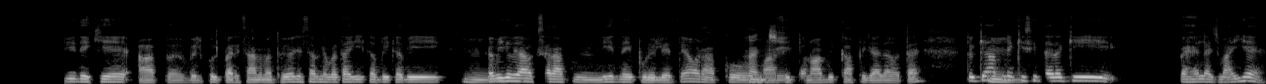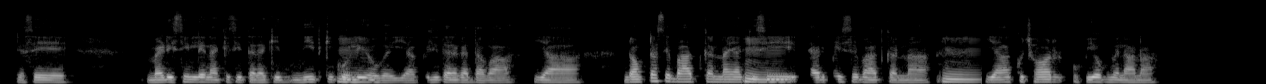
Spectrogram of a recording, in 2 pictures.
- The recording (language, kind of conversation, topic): Hindi, advice, सोने से पहले चिंता और विचारों का लगातार दौड़ना
- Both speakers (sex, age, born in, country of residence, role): male, 25-29, India, India, advisor; male, 25-29, India, India, user
- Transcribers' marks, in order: tapping; in English: "मेडिसिन"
